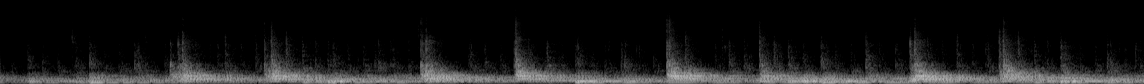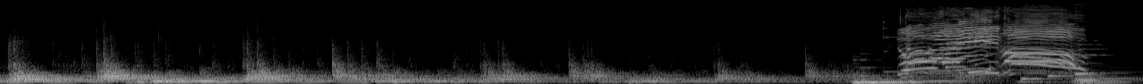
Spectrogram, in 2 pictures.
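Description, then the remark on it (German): Ten children drum their own heart music together in loose, overlapping heartbeat-like beats, a dense patter of thumps over a low rumble; near the end a child's high voice cries out. “Und was passiert, wenn 10 Kinder auf einmal ihre eigene Herzensmusik trommeln? Das ist dann wie ein Regen.”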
